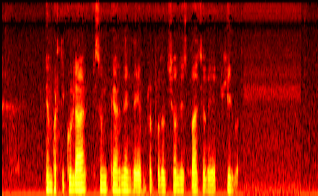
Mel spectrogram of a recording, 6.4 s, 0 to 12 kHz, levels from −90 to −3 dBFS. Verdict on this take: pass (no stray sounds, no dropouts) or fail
pass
